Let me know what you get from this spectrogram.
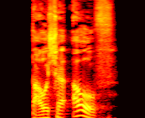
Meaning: inflection of aufbauschen: 1. first-person singular present 2. first/third-person singular subjunctive I 3. singular imperative
- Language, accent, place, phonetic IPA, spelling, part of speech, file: German, Germany, Berlin, [ˌbaʊ̯ʃə ˈaʊ̯f], bausche auf, verb, De-bausche auf.ogg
